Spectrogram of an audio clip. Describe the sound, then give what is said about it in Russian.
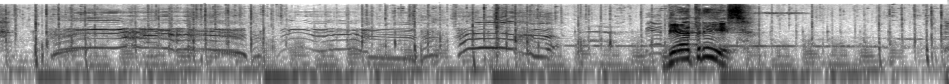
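A ridden horse gallops through a forest, its hooves in a quick, steady rhythm of sharp clops, running beneath loud tonal music and wordless vocal sounds, with a brief louder burst near the end. “Конь, я сделаю вид, что умею на тебе ездить, ладно?”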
